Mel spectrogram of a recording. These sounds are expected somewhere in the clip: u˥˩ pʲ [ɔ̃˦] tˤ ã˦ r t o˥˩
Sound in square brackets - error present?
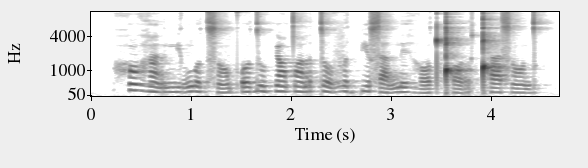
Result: no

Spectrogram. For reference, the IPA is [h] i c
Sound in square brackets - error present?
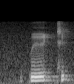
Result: yes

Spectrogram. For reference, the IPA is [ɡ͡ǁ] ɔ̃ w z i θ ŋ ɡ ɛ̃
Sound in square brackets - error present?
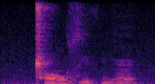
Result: yes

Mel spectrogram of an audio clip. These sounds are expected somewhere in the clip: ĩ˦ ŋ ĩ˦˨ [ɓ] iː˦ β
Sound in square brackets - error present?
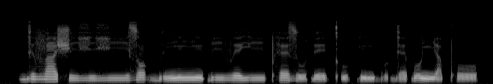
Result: no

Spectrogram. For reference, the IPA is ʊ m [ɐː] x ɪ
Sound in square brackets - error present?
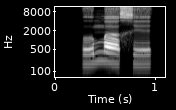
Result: no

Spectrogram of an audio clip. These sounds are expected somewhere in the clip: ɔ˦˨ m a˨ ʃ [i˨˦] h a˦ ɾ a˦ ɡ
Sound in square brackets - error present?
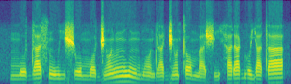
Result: no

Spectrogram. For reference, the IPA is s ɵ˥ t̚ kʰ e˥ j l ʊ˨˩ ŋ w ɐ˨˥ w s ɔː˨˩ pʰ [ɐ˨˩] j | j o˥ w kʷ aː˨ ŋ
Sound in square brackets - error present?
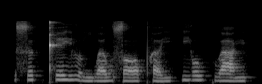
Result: no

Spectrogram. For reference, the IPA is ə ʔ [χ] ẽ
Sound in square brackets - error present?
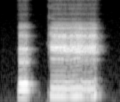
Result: yes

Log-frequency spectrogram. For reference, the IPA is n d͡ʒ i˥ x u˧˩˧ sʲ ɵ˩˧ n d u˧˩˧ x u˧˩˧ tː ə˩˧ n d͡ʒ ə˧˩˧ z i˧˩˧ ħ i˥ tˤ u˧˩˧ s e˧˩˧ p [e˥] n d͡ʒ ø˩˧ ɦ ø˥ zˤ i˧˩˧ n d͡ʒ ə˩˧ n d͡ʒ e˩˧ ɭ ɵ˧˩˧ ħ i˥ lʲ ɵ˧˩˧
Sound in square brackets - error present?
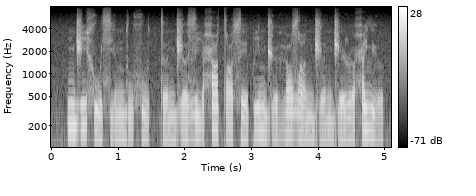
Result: yes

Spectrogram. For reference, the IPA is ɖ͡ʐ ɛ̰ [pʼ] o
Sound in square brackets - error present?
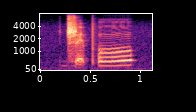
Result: no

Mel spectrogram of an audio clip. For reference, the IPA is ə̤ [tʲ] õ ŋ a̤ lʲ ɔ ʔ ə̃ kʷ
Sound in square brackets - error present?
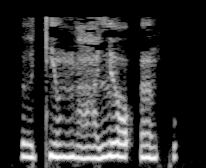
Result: no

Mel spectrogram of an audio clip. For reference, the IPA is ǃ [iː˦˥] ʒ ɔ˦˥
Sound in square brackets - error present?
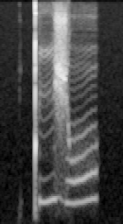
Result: yes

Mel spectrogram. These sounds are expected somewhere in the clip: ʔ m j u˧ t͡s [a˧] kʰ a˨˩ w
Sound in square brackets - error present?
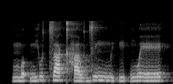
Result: yes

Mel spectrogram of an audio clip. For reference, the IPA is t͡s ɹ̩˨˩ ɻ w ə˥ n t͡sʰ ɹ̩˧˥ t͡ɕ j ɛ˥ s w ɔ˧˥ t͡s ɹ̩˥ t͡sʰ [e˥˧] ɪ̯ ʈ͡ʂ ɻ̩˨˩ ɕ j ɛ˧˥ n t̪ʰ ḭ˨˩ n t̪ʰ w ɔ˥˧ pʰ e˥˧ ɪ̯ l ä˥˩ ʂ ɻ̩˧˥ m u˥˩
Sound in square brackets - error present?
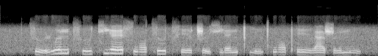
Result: yes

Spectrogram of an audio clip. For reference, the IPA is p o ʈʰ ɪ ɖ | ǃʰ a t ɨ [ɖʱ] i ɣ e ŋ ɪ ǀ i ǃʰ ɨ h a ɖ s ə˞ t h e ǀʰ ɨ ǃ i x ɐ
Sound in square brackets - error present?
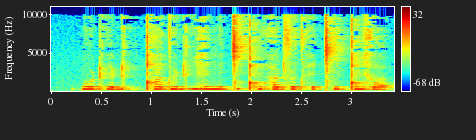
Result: no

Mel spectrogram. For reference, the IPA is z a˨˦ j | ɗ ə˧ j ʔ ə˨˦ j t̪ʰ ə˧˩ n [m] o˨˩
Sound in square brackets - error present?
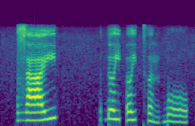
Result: yes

